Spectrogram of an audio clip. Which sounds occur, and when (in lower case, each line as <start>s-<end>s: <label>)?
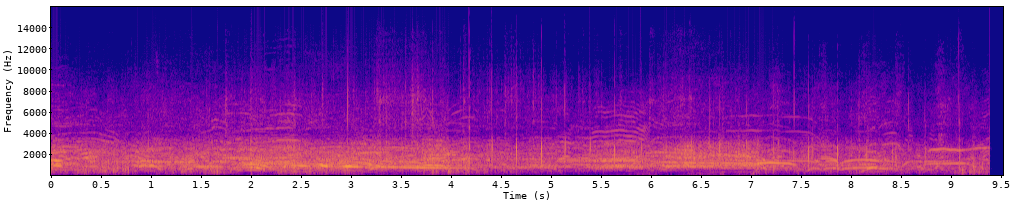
0.0s-0.8s: wind noise (microphone)
0.0s-9.4s: cheering
1.1s-1.8s: wind noise (microphone)
1.7s-2.1s: clapping
1.8s-2.3s: shout
1.9s-2.6s: whoop
2.3s-3.1s: wind noise (microphone)
2.4s-3.1s: shout
2.6s-2.8s: clapping
2.9s-3.0s: clapping
3.2s-4.2s: whoop
3.6s-3.6s: clapping
3.7s-4.5s: wind noise (microphone)
4.1s-4.2s: clapping
4.4s-4.4s: clapping
4.6s-5.1s: whoop
4.6s-4.7s: clapping
4.9s-4.9s: clapping
5.1s-5.2s: clapping
5.3s-5.4s: clapping
5.6s-5.6s: clapping
5.9s-6.0s: clapping
6.1s-6.2s: clapping
6.5s-6.7s: clapping
6.6s-7.6s: wind noise (microphone)
6.9s-7.0s: clapping
7.0s-8.6s: whoop
7.2s-7.3s: clapping
7.4s-7.6s: clapping
7.8s-7.9s: clapping
8.1s-9.4s: wind noise (microphone)
8.4s-8.5s: clapping
8.7s-8.8s: clapping
8.7s-9.2s: whoop
8.7s-9.4s: whistling
9.0s-9.1s: clapping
